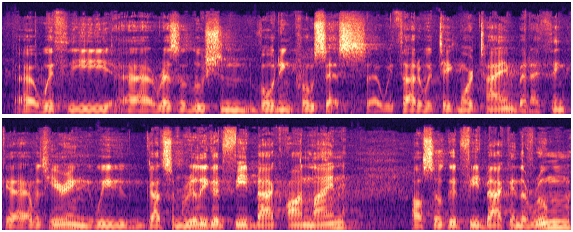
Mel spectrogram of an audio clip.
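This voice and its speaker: Audible room echo surrounds a man of medium pitch who speaks at a moderate pace with ordinary pitch variation. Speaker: assembly chair. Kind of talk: meeting chairing. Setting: conference hall with audience. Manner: hesitant, many fillers.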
